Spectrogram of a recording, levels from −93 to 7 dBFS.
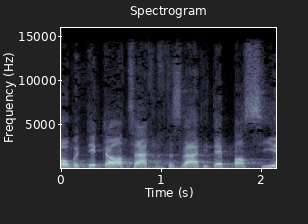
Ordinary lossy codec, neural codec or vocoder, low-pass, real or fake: AAC, 64 kbps; none; 14.4 kHz; real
